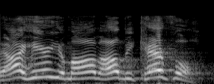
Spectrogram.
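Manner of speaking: put-on cheerful holler. Telling a story of a boy answering his mother, retelling a cheerful holler. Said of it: "he hollers back very cheerfully".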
